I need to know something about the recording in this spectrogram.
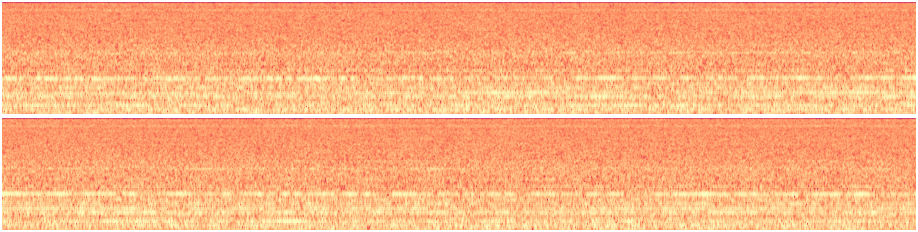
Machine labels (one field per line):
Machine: fan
